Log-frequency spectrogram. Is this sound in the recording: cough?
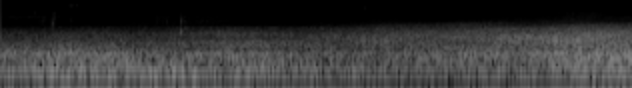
no

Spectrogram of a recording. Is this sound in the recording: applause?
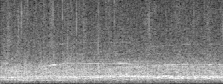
yes

